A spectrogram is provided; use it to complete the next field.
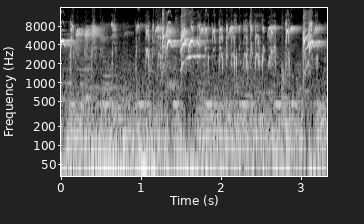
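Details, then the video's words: Crimson sunbird song recorded for training and luring other birds: irregular bursts of high, sharp chirps and short sliding whistles, with a soft low tone repeating in the background. "Pancingan Dan Masteran Burung Sogon Gacor Dor"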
